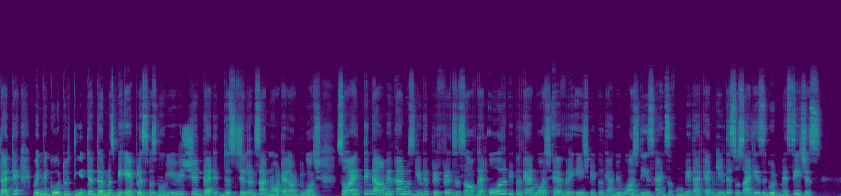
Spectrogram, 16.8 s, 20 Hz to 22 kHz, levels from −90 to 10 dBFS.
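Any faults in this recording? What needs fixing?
Channel delay (doubling) runs from 2.87 s to the end of the speech. One channel arrives 40 ms behind the other, and when the pair is folded to mono, the late copy sits at equal level right behind the original. At 40 ms the two are too far apart to fuse, so every syllable sounds doubled, close to a short slap echo. To prevent it, realign the channels before summing, or correct whatever buffer is holding one side back.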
